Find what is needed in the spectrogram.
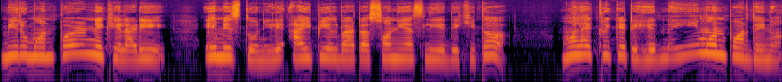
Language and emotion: Nepali, sad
